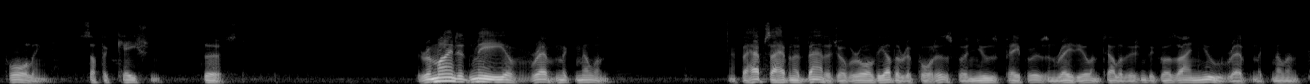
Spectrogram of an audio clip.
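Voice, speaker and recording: Guy doing solemn old radio reporter narration, lowish voice, dry muffled sound. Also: dry recording, close to an everyday voice. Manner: solemn, dramatic. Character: earnest, somber male radio news reporter narrating. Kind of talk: 1950s radio drama narration. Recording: dull 1950s radio recording.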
